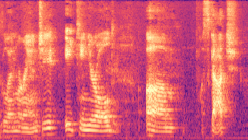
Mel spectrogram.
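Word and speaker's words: Glenmorangie: is finished in this i believe it's pronounced glenn moranji 18 year old um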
